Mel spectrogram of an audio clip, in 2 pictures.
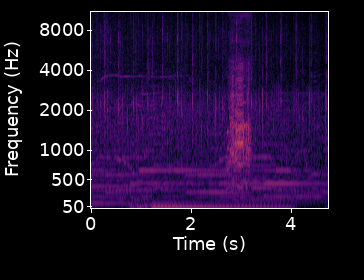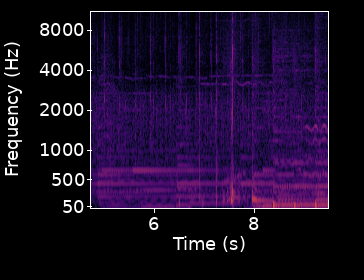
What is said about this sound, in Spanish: Dele un aplauso bien fuerte.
